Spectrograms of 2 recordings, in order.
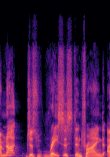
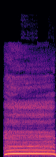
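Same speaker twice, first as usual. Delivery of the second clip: big exaggerated sigh; 5 dB louder than usual. Real, not acted. Groans about jet lag.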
